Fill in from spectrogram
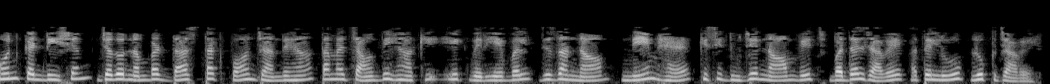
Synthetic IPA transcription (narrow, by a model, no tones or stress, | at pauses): hʊnkəɳɖiːʃənd͡ʒəd̪õːnəmbəɾd̪əst̪əkpɔ̃ːɲt͡ʃd͡ʒãːnd̪eːɦãːt̪ãːmɛ̃ːt͡ʃãːʊ̃nd̪iːɦãːkɪɪkʋeːɾiːeːbəld͡ʒɪsd̪aːnaːmneːmɦɛːkɪsiːd̪uːd͡ʒeːnaːmʋɪt͡ʃbəd̪əld͡ʒaːʋeːət̪eːluːpɾʊkd͡ʒaːʋḛː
